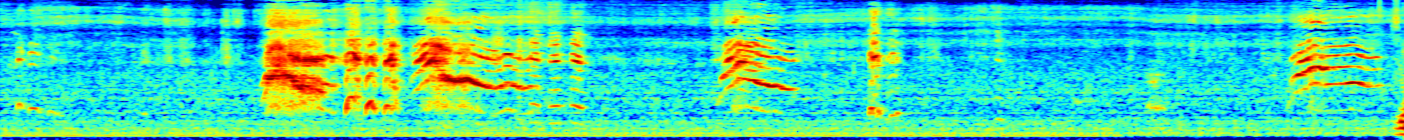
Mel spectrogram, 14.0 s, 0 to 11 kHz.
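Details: Domestic cat, a female, calling indoors in a small room right after being given a bath; several drawn-out, wavering meows with falling tails around 2.5, 4, 7.5 and 13 seconds, separated by quiet stretches with faint room noise.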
